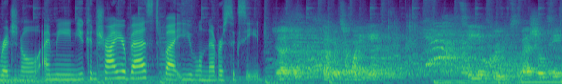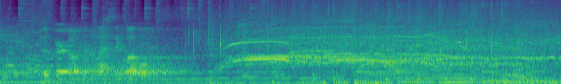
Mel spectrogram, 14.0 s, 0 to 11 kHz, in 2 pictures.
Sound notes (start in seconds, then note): 9.7 cheering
